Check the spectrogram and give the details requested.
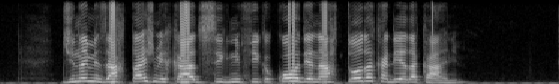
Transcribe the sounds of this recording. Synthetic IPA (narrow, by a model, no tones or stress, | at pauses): d͡ʒinɐ̃mizaɾt̪ajzmeɾkad̪ʊssiɡnifikɐkoɾd̪enaɾt̪od̪ɐːkad̪ejɐd̪ɐkaɾnɪ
